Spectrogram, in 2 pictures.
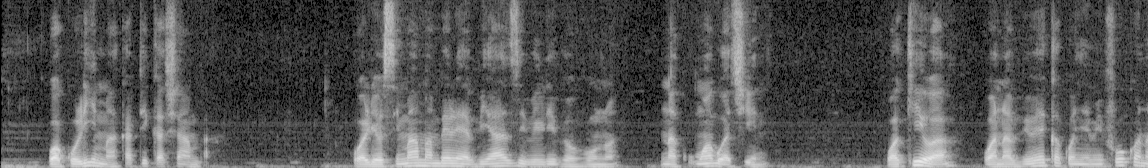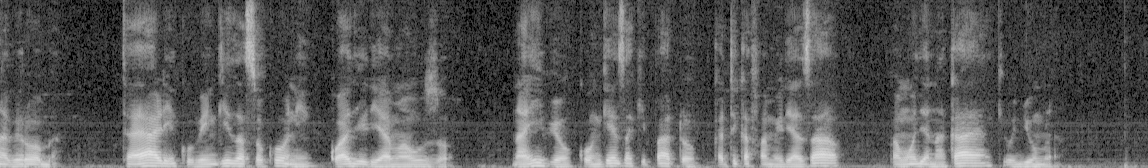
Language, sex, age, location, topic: Swahili, male, 25-35, Dar es Salaam, agriculture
